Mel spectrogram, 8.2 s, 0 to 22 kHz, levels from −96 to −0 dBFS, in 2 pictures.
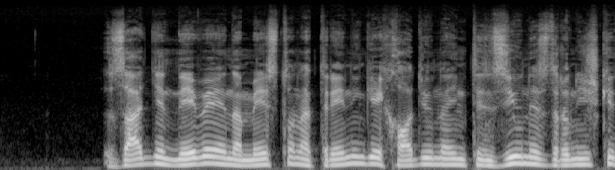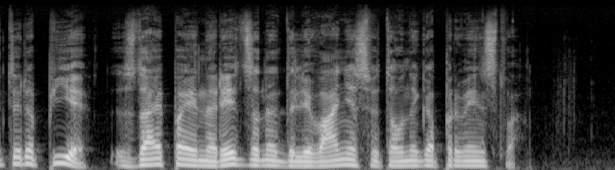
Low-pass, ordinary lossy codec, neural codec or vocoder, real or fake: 19.8 kHz; none; none; real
